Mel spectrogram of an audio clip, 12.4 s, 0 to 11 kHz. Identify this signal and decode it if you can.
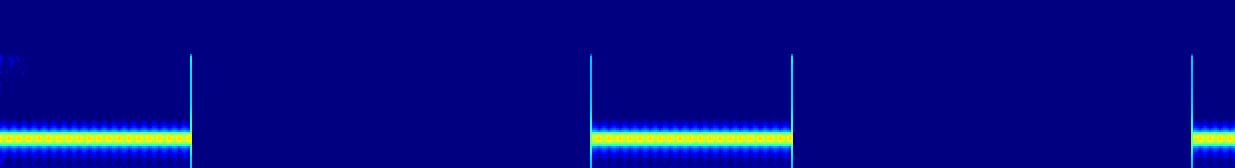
Ringback tone (North America), 440 + 480 Hz.
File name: CENTRAL MAERSK / out adolfo.msk - .26572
